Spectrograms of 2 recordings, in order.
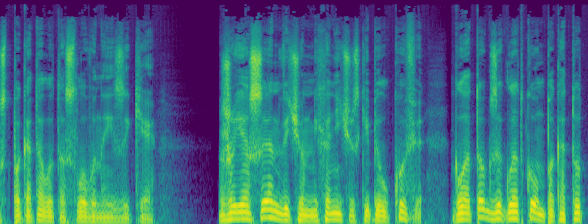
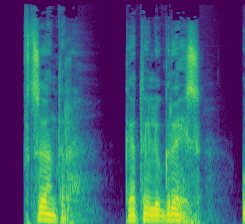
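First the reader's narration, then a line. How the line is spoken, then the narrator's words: Tired. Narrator (Russian): устало сказал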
